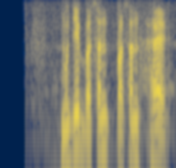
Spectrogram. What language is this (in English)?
Hindi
